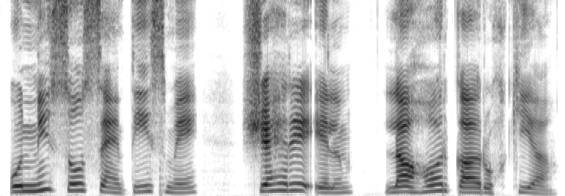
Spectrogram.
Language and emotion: Urdu, neutral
